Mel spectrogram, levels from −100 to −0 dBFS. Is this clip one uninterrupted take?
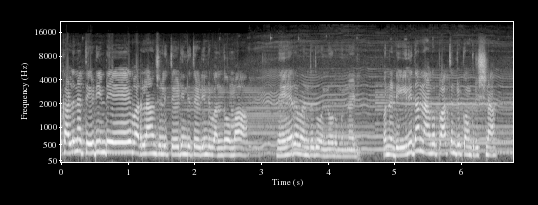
no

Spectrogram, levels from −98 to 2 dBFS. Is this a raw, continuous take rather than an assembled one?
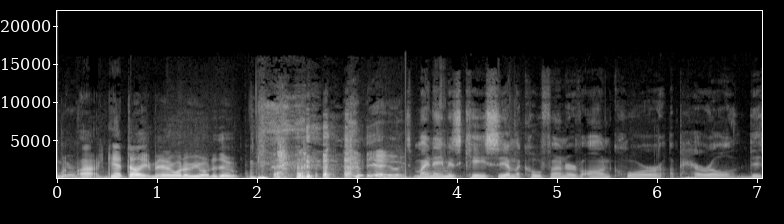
no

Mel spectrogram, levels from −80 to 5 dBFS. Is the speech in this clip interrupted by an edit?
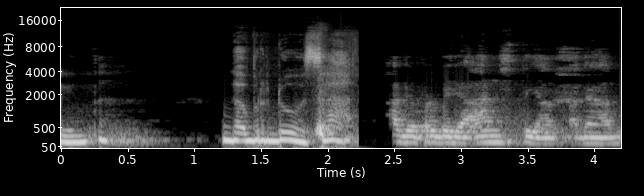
yes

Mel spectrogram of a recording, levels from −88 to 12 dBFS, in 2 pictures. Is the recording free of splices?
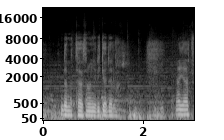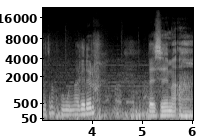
yes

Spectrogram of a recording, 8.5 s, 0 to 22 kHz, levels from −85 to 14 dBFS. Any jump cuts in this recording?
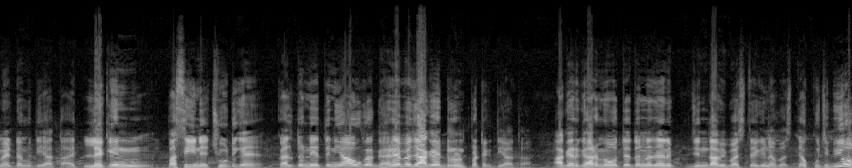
yes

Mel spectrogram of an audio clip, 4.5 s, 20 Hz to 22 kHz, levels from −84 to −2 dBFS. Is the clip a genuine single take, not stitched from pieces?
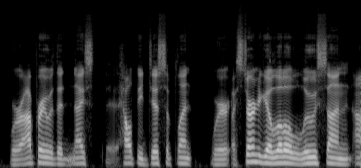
no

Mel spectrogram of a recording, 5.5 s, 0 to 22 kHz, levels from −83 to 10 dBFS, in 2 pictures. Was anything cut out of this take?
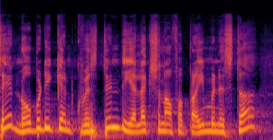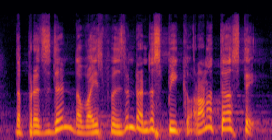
no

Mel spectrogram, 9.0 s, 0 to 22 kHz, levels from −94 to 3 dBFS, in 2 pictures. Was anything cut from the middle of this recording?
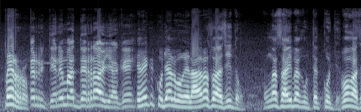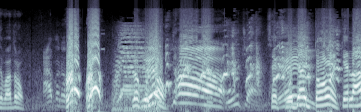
yes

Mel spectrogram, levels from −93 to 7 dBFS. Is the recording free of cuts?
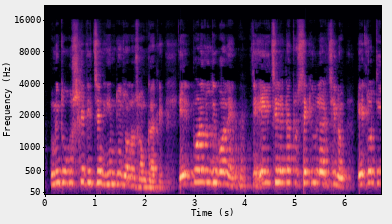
yes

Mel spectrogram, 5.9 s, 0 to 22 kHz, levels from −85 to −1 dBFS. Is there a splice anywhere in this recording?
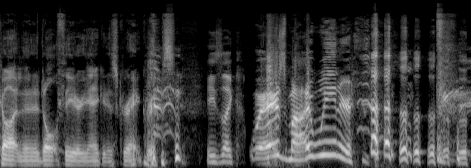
no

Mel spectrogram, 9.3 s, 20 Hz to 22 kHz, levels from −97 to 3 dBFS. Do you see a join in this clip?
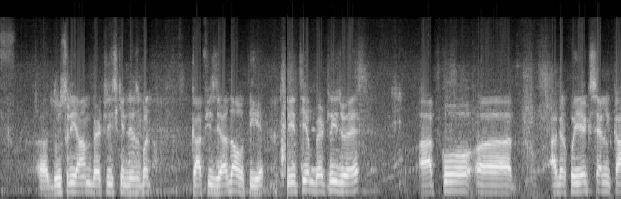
yes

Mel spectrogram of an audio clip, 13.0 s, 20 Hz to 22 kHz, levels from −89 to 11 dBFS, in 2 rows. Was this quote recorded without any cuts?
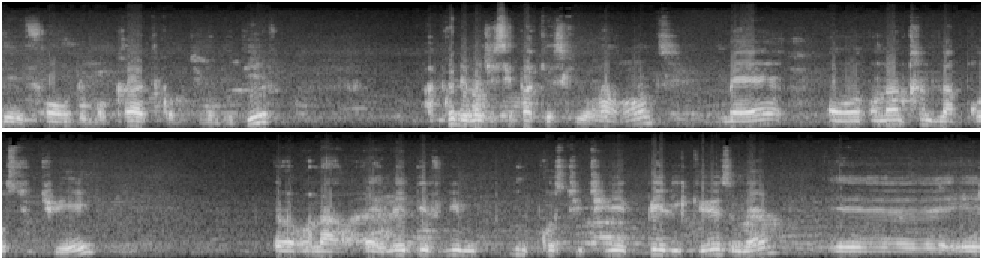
no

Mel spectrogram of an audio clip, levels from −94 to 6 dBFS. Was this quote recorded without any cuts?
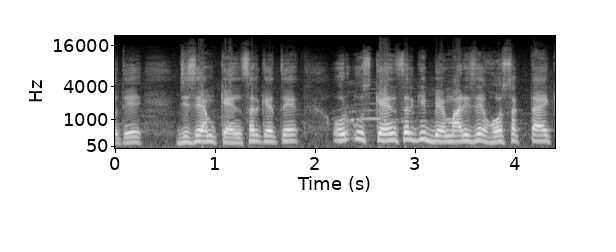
yes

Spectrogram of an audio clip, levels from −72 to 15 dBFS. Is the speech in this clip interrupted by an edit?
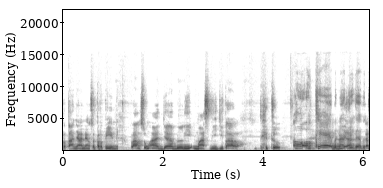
yes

